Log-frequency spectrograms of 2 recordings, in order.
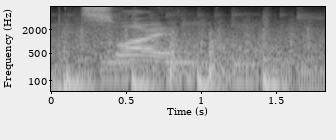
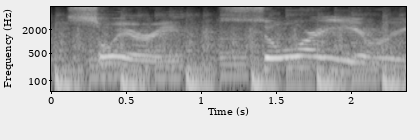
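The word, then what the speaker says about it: soirée: I pronounced too many letters, obviously. You put a W in there. Why? Soiree. Sawyery.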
